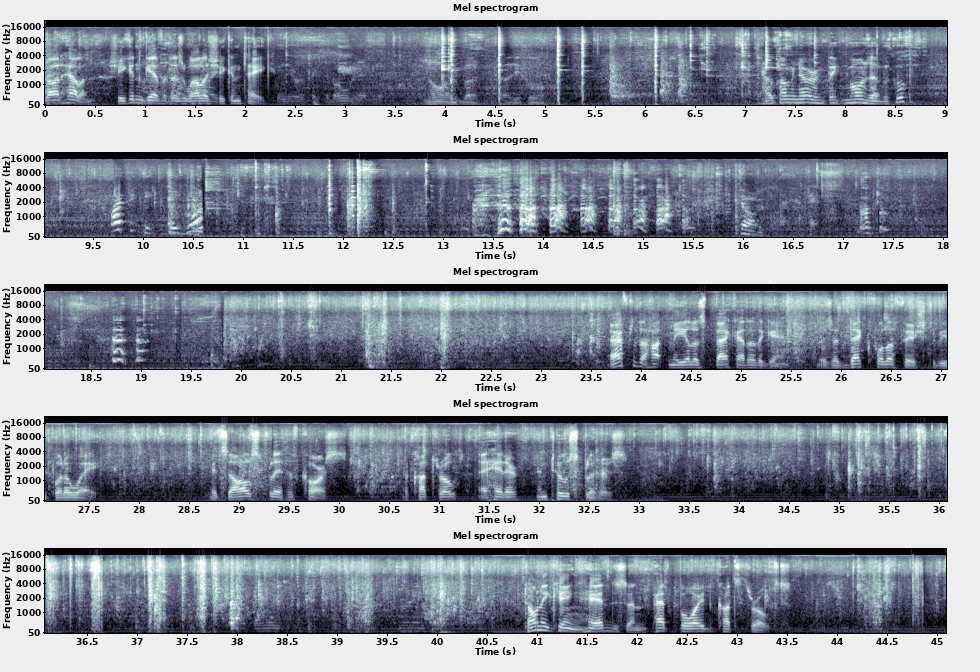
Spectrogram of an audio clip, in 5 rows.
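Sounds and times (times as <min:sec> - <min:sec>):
steady low hum: 0:00.0 - 0:19.9
water splashing and trickling: 0:13.6 - 0:16.3, 0:19.8 - 0:45.0
fish slapping on wet wooden table: 0:34.8 - 0:40.5.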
